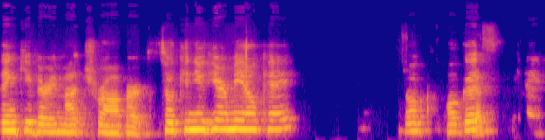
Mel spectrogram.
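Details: Adult woman speaking; Normal fluent speech.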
